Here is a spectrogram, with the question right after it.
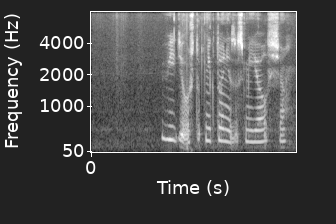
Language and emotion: Russian, sad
